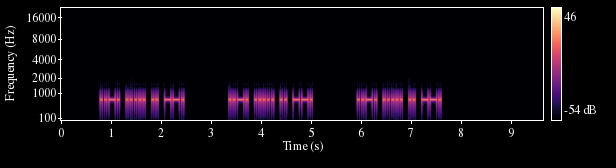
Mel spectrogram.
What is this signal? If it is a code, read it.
Morse code, heard as a keyed tone, about 27 wpm, 700 Hz. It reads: F5IG F5IG F5IG
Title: DXCC-100 Call Signs - 4 Characters - Repeated 3x - 28wpm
